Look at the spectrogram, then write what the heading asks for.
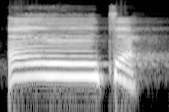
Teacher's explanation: نون ساكنة وبعدها التاء في كلمة واحدة فالحكم إخفاء حقيقي مع غنة كاملة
